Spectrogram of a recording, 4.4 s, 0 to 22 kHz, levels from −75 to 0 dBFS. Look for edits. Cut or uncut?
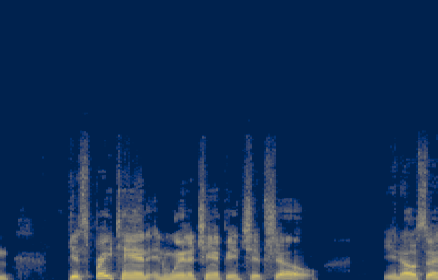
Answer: uncut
